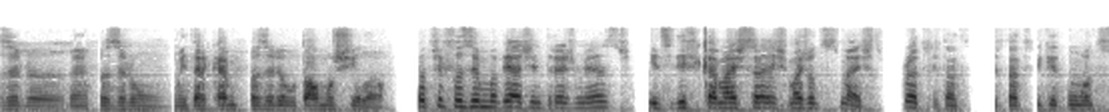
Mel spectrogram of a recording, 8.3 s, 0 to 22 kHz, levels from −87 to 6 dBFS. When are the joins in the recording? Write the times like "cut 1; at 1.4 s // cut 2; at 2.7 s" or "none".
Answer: cut 1; at 3.0 s // cut 2; at 4.8 s // cut 3; at 6.7 s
